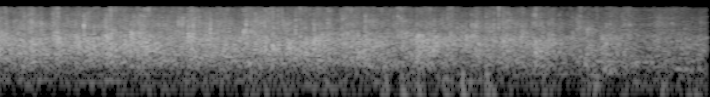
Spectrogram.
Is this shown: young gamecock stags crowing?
no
